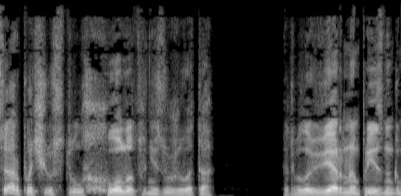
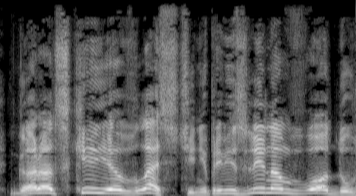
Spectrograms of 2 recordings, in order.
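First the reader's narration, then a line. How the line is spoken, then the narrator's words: Roar. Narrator (Russian): взревел инквизитор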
